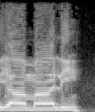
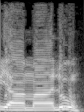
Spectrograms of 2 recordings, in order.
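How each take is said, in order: First: "يا مالي" with the l kept in kasra, i sound; "مالي" ending in i, not in u; ya Māli. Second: "يا مالو" ending in a u; "مالو" ending in u, not in i; ya Mālu. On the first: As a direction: end "مالي" on a short i. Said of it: "وقالوا يا مالو". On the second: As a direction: end "مالو" on a u, set against the i reading. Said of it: "وقالوا يا مالي". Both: Shown as a demonstration.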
